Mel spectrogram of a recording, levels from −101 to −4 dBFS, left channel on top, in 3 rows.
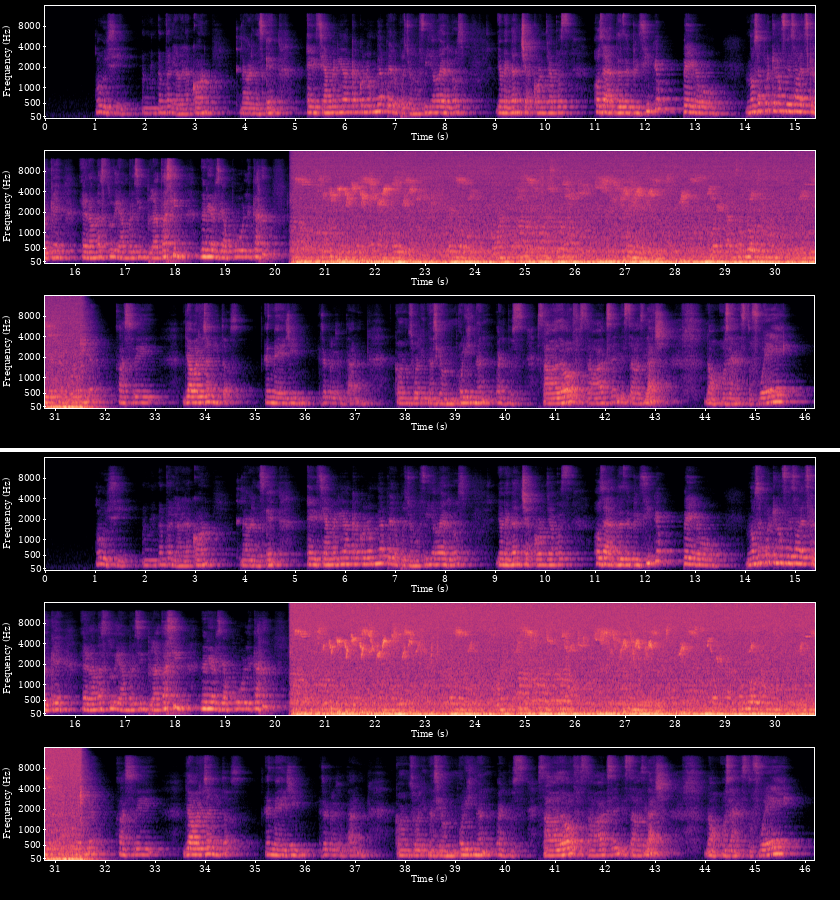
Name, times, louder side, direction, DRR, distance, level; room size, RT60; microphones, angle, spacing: voice 1, 1.0-1.6 1.9-3.3 3.9-4.9 5.2-8.4 9.0-10.4 11.0-12.4 12.8-13.5 14.0-19.9 20.3-26.0 27.0-27.9 28.7-31.8 32.2-33.0 33.5-34.6 35.2-36.0 36.3-37.5 37.8-45.6, right 1 dB, 80° left, -1 dB, 1.3 m, -37 dB
sound 1, 20.3-31.5, right 1 dB, 55° right, 0.6 m, -23 dB
5.8 x 4.7 x 4.2 m, 1.2 s
head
